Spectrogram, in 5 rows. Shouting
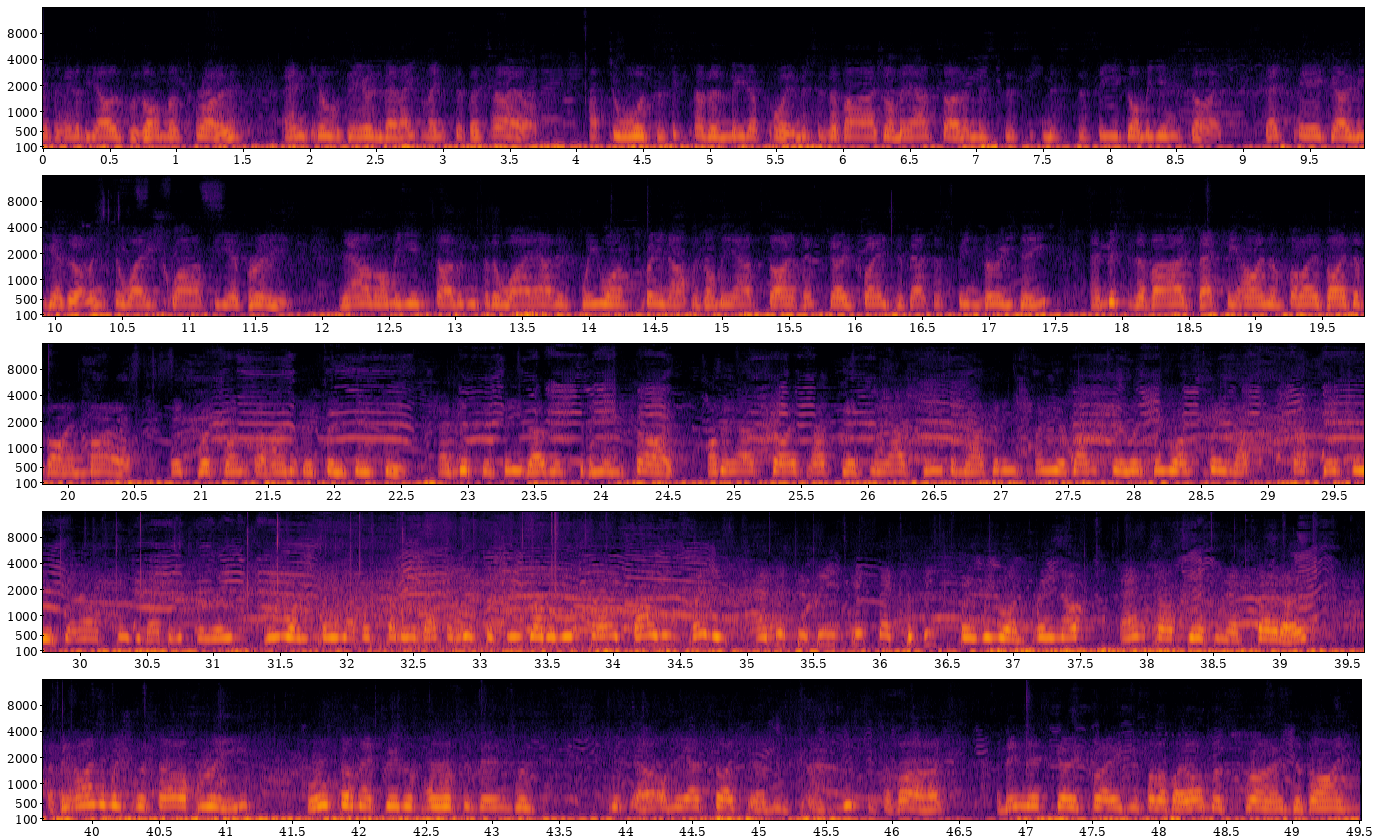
20.6 39.8

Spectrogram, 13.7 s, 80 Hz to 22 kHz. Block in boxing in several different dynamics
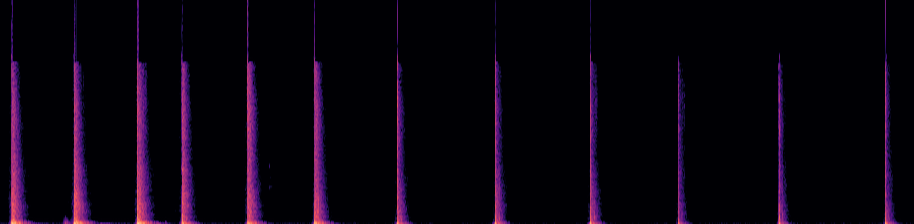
0.0 4.0, 4.6 5.1, 5.9 6.3, 7.4 7.8, 8.8 9.2, 10.1 10.5, 11.6 12.0, 13.2 13.7

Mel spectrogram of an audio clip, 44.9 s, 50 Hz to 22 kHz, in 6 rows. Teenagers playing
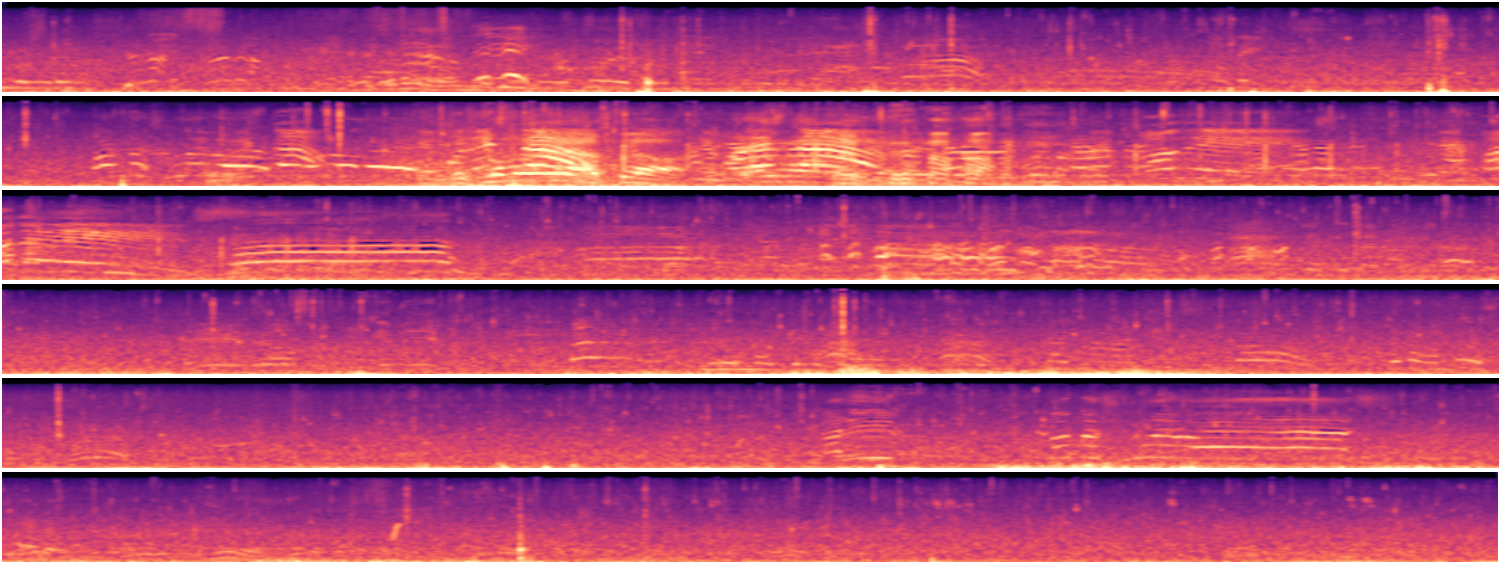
7.9 21.2

